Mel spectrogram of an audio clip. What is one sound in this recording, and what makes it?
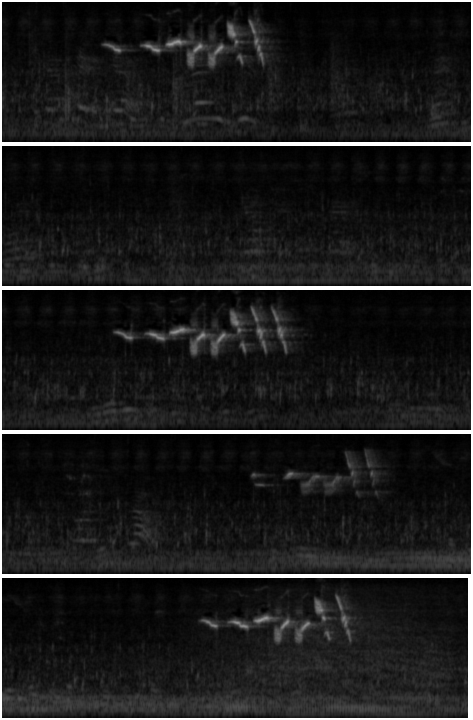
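A caged songbird sings short, bright bursts of rapid trilling notes, several times with pauses between.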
